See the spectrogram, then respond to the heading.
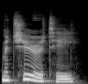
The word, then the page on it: maturity: British English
